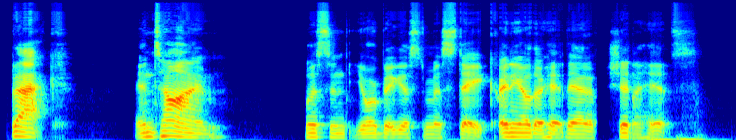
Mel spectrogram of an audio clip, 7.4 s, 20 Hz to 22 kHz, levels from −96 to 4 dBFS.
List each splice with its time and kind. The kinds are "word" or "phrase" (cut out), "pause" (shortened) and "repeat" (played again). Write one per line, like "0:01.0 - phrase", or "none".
0:03.5 - word
0:05.0 - word
0:06.0 - word
0:06.3 - word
